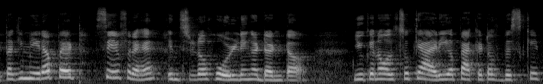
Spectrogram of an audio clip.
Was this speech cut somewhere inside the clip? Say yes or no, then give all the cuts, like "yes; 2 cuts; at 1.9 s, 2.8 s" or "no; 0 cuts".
yes; 1 cut; at 1.7 s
